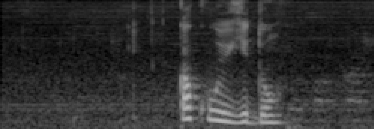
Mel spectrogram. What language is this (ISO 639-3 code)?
rus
